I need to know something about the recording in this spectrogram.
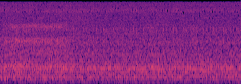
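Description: Faint, steady background hiss of room noise, with no distinct events.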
